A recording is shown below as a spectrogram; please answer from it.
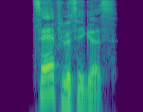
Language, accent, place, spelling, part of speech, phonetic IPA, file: German, Germany, Berlin, zähflüssiges, adjective, [ˈt͡sɛːˌflʏsɪɡəs], De-zähflüssiges.ogg
- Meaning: strong/mixed nominative/accusative neuter singular of zähflüssig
